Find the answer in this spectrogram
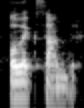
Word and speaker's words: Oleksandr: You want to hear it's exactly in Ukrainian? Okay, say it. Oleksandr.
